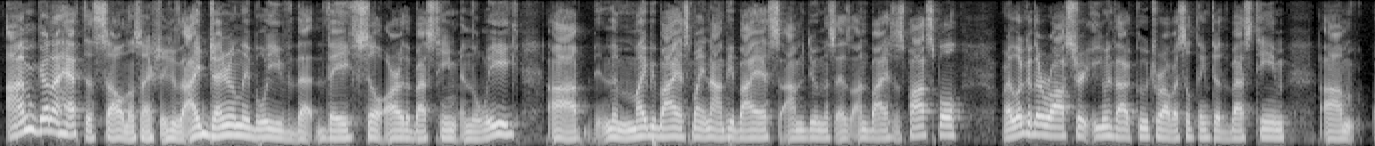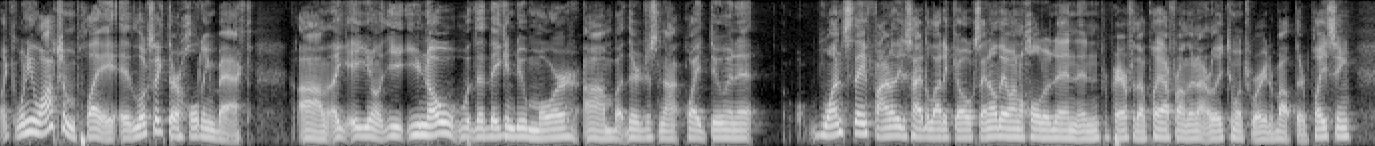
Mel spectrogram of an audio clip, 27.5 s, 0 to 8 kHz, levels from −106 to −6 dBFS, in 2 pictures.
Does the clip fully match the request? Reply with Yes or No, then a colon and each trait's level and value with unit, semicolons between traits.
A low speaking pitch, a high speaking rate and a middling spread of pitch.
Yes: low, 120 Hz; fast, 255 wpm; average, 3.4 semitones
